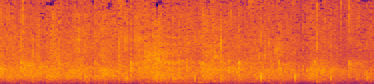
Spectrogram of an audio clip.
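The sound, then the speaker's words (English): An audience claps steadily, a dense, sustained wash of applause that stays loud and even throughout without any speech over it, as a member of a Belize team comes forward. “let's give her a hand as she comes.”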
